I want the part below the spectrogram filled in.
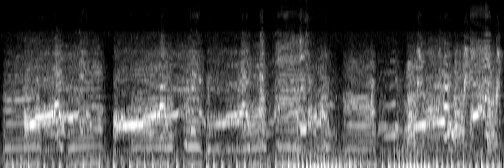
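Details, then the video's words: Frightened goose screaming: harsh, nasal honks in quick irregular bursts, some rising and falling, over a steady low rhythmic pulsing throb that swells midway through. "Bunyi angsa menjerit ketakutan"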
